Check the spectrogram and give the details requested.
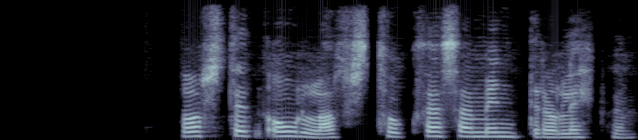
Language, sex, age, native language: Icelandic, female, 40-49, Icelandic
